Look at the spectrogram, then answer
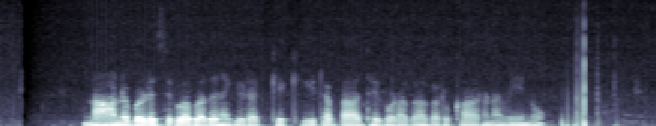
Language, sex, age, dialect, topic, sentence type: Kannada, female, 18-24, Coastal/Dakshin, agriculture, question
